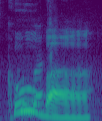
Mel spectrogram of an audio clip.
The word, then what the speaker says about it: Cuba: Leslie and St Clair is that Cuba Kuba it's Kuba uh yeah so svin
